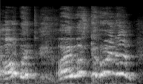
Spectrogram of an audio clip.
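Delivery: high, panicked mock shriek through laughter; mock scream. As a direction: squeal it like a frightened passenger, half laughing. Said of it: "Brandy's screaming".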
